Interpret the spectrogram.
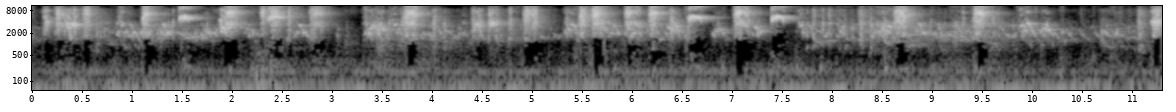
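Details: Budgies singing while playing: quick chirps, squeaky whistles and scratchy warbled phrases strung together in a lively, continuous, uneven patter.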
